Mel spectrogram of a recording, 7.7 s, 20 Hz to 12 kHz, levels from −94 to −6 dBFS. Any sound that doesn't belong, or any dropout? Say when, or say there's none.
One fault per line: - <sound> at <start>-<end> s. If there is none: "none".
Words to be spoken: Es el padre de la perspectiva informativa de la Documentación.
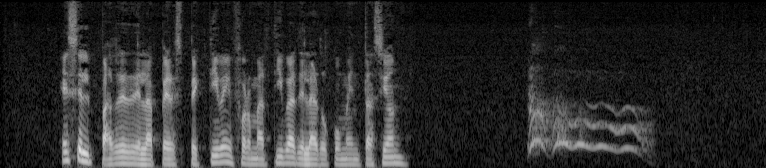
- bark at 5.3-6.6 s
